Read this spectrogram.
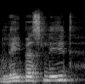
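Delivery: Liebeslied said with a German accent, LEE-bes-leet. Shown as a demonstration. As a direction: give Liebeslied its German vowels and a final t sound. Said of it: "pardon my German accent".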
